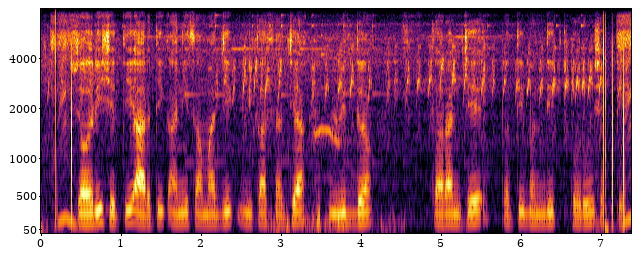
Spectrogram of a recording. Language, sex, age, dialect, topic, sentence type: Marathi, male, 18-24, Varhadi, agriculture, statement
